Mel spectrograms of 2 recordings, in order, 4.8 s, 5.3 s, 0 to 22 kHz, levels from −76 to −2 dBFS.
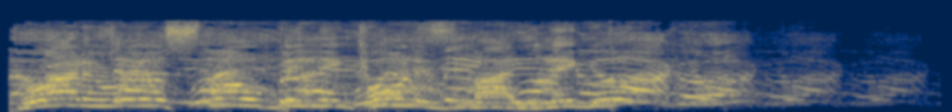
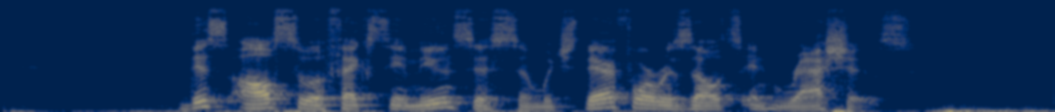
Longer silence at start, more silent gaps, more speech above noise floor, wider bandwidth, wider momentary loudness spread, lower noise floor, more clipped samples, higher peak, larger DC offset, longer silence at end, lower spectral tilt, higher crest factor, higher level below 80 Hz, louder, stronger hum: about the same, 0.05 s vs 0.05 s; neither; about the same, 27 dB vs 29 dB; second, 10.5 kHz vs 16 kHz; second, 13 LU vs 18 LU; second, -42 dBFS vs -62 dBFS; neither; first, 0 dBFS vs -14 dBFS; neither; first, 0.2 s vs 0 s; second, -3 dB/octave vs -4.5 dB/octave; about the same, 16 dB vs 20 dB; second, -60 dBFS vs -48 dBFS; first, -15 LUFS vs -34 LUFS; neither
